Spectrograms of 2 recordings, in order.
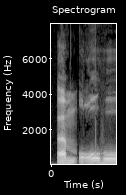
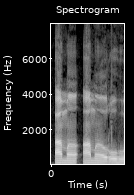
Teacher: मीम को हिलाएंगे नहीं, मीम को हिलाना नहीं है, क्योंकि ये हरूफ कलकला में से नहीं है।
